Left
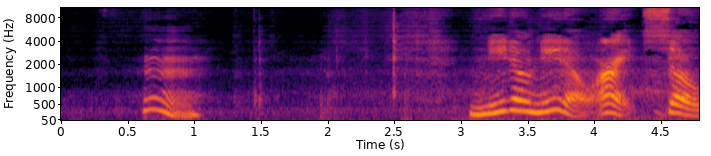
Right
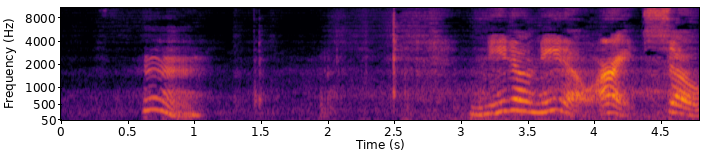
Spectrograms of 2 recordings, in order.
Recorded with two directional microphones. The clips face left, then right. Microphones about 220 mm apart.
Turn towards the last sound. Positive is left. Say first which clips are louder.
# left 6 dB
turn(degrees=50)  # may be behind; listen again after turning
